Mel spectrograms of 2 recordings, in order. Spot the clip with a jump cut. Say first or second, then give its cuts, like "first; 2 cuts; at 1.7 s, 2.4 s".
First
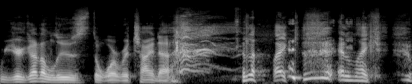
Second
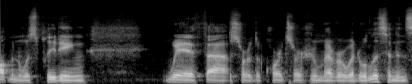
second; 1 cut; at 2.4 s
